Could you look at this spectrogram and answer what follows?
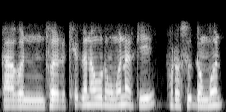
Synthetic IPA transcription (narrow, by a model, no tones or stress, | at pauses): ɡ̥abɯnpʰɯɾkʰek̚ɡɯnawdɔŋmɯnaɾkʰipʰɔtɔsut̚dɔŋmɯn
